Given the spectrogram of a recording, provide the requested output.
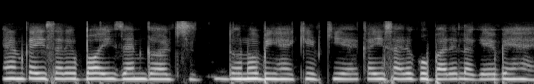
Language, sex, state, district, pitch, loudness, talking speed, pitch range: Hindi, female, Punjab, Fazilka, 255 Hz, -15 LUFS, 180 wpm, 245-260 Hz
